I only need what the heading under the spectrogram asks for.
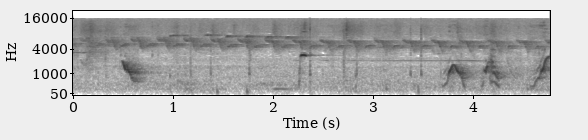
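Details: A male Albert's lyrebird displays and calls in dense foliage in Main Range National Park, Queensland, outside breeding season, mimicking satin bowerbird and crimson rosella among others; loud, clear sweeping falling and arching notes over a steady high insect chorus.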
